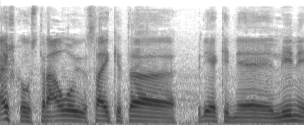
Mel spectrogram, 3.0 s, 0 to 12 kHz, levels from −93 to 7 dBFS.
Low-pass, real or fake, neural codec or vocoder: 9.9 kHz; real; none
